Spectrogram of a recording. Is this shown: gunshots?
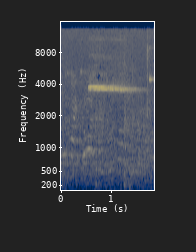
no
